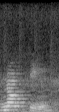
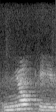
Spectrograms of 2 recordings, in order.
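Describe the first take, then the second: First: The g and n are sounded separately. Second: The gn is one blended ny sound. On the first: The speaker calls it wrong. "not gnocchi" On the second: The speaker calls it right. "So it's like gnocchi. It's gnocchi"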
